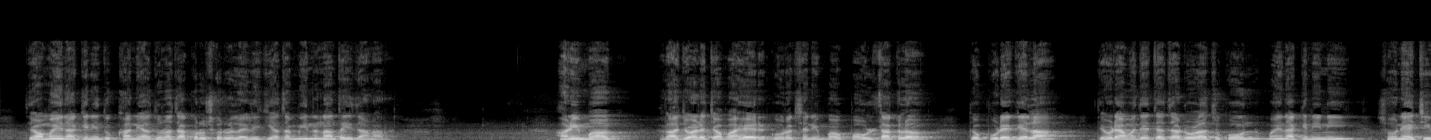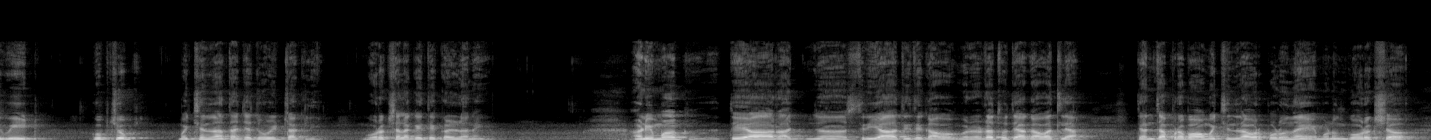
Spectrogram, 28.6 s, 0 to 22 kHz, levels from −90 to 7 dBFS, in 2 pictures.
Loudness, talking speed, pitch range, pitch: -19 LUFS, 115 wpm, 135-155 Hz, 150 Hz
